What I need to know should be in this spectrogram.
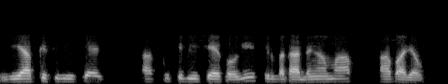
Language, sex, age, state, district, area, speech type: Urdu, male, 18-30, Uttar Pradesh, Muzaffarnagar, urban, conversation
